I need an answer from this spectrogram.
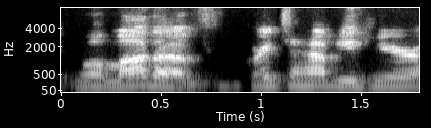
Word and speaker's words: Madhav: Madhav is my name. I like to say modify without the Y is the pronunciation.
